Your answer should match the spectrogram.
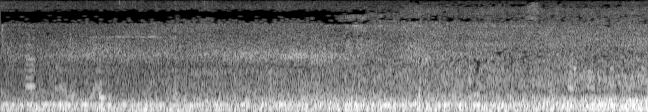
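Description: Steady low mechanical rumble with a constant low hum, the noise of machinery running somewhere unseen, with faint background voices.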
